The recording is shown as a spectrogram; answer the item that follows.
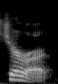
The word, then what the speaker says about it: Gerard: How do you say it? It's like super French, right? Gallant? Or is it Gerard? No, it's Gerard.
